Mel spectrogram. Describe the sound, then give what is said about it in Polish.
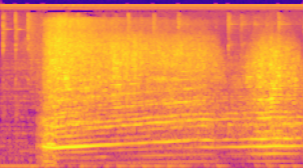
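Engine revving from a motorbike on a Warsaw city street during a protest against traffic noise. A loud surge rises in pitch and slowly eases, then a second swell follows. “Mieszkańcy Warszawy mają dość hałasu samochodów jednośladów. Dlatego wyszli na ulicę, żeby przeciwko temu zaprotestować.”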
